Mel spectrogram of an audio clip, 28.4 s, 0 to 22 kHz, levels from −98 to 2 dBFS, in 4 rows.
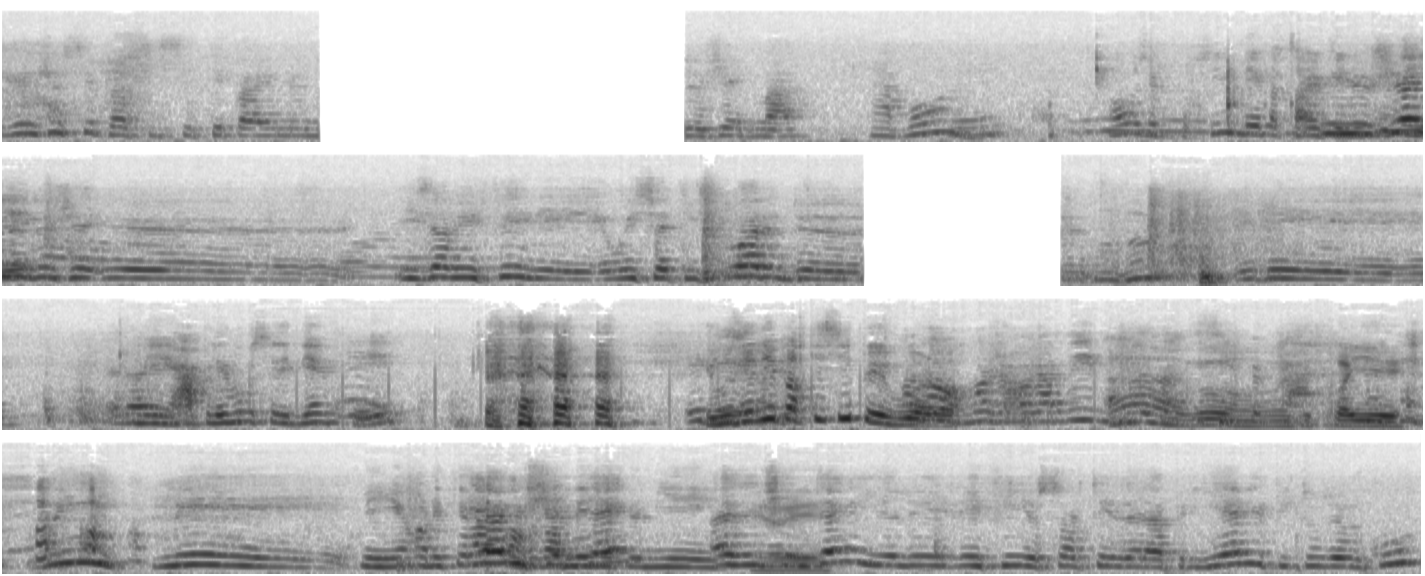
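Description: The audio stops dead twice in a rebuffering stall, first from 1.58 to 3.42 s, adding about 1.84 s, then from 11.41 to 12.41 s, adding 1.0 s. Each time the player has run out of downloaded data and waits in silence for more. Unlike a dropout or packet loss, nothing is skipped: playback picks up exactly where it halted, so the clip simply runs longer. From 15.45 to 20.87 s a train of clicks ticks over the sound at a steady 4.25 per second, about twenty in all, peaking a few dB above the sound itself and audible in quiet moments too. The pulses share one shape and keep an even pace, which sets them apart from random crackle or isolated pops. The likely source is electrical interference from nearby equipment or a faulty connection or power supply.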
